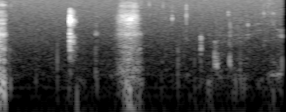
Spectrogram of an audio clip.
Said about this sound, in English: Let me clear my throat.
